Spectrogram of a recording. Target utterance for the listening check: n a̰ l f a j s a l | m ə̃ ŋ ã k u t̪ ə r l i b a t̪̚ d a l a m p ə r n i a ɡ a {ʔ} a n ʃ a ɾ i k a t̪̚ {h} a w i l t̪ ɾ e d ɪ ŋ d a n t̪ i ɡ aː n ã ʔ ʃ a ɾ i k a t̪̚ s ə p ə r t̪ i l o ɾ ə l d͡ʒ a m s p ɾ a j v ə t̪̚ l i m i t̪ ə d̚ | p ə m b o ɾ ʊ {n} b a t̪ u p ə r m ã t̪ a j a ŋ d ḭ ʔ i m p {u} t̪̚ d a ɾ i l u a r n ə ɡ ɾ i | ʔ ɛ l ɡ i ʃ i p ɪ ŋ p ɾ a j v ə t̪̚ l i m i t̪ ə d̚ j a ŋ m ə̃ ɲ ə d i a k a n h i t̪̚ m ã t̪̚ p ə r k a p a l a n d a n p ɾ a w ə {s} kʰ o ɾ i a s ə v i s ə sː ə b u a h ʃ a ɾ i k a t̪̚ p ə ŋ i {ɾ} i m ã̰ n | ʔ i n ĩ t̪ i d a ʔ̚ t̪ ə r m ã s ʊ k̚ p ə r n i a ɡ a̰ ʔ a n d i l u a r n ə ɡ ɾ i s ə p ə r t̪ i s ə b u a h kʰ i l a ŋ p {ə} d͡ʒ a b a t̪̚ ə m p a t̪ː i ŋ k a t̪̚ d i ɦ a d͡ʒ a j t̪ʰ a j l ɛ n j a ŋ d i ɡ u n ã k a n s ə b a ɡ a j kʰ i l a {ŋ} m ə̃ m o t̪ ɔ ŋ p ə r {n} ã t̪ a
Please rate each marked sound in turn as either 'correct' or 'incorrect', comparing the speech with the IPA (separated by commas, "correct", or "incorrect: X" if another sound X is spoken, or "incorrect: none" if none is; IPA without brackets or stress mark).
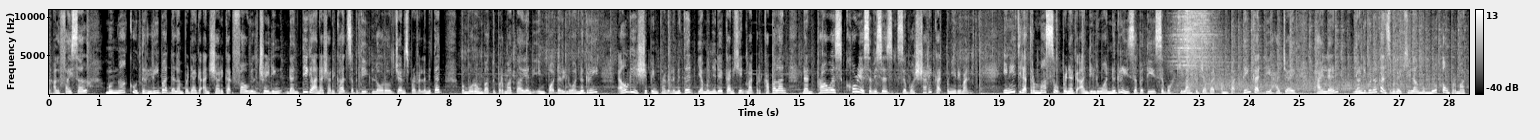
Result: correct, incorrect: f, incorrect: ŋ, incorrect: ɔ, correct, correct, correct, correct, incorrect: m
